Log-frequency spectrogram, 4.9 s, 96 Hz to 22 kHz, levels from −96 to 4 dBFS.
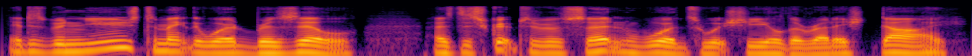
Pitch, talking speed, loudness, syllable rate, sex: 135 Hz, 235 wpm, -18 LUFS, 5.7 syllables/s, male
